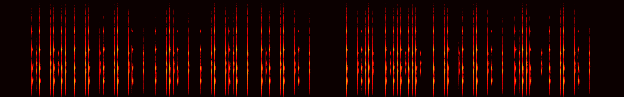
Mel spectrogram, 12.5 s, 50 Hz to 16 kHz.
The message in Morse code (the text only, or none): L0KQJ D50UO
